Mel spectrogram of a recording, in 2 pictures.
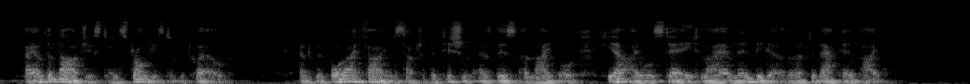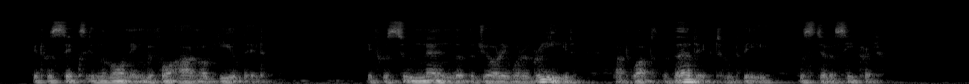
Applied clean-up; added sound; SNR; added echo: none; none; none; reverberation time 0.4 s.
